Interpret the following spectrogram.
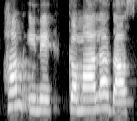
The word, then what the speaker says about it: Kamala: My Mother at 66 कमला दास ने लिखी है. Spelling first thing first note कर लीजिए, कमाला दास, KAMALA, नॉट कमला, कमाला दास. इट्स KAMALA, कमाला दास.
